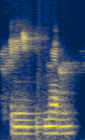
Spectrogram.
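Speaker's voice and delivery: normal talking voice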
